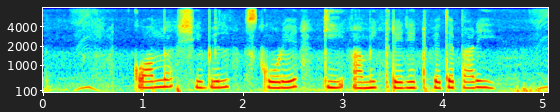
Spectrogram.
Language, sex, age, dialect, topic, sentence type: Bengali, female, 18-24, Rajbangshi, banking, question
